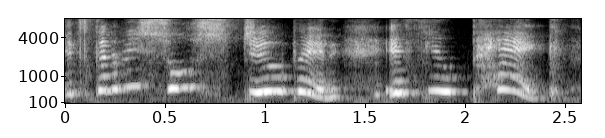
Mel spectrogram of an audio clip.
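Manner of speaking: ordinary talk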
